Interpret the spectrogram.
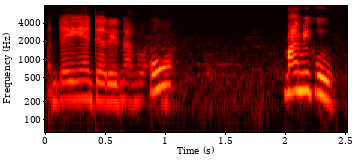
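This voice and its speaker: A woman, a podcast guest giving a candid, emotional personal testimony, halting and searching for words, teary-eyed. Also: mid-range voice, animated, dull audio.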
